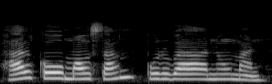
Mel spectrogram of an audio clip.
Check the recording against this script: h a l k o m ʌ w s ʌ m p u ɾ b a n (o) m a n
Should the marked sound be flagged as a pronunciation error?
yes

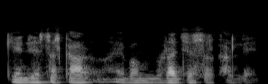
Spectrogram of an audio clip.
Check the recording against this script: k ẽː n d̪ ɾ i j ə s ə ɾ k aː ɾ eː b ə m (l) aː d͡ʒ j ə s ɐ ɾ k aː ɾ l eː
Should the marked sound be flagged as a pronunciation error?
yes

